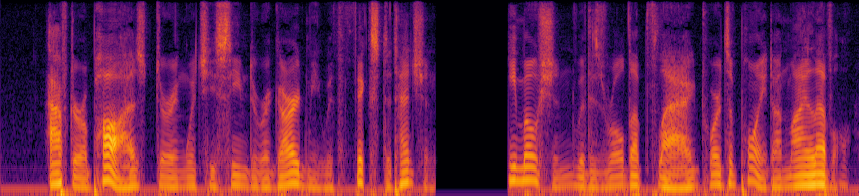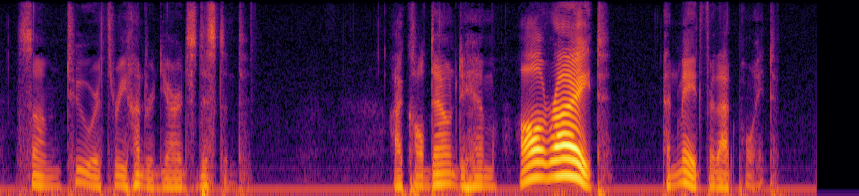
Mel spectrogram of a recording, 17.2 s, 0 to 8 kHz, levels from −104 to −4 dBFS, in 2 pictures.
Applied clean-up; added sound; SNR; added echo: none; none; none; none.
